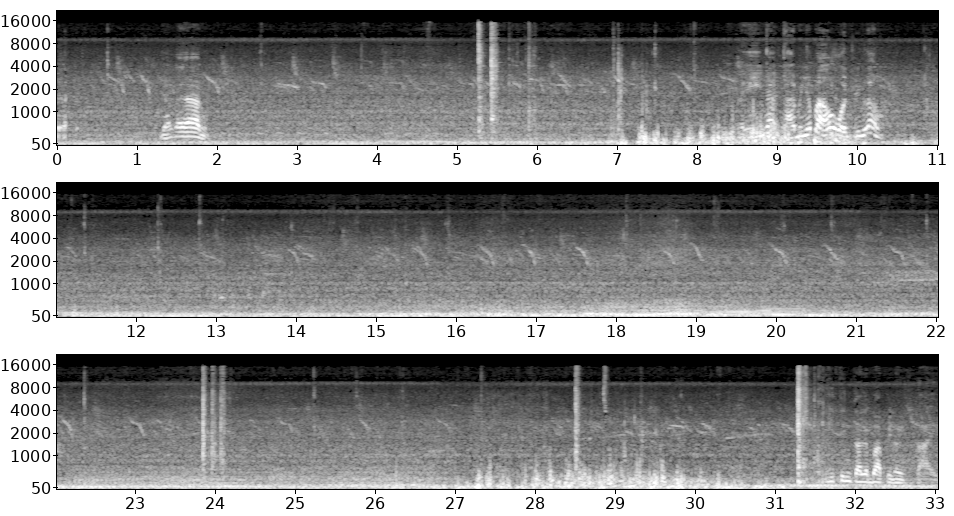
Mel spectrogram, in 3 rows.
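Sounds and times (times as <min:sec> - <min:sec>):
bird chirping: 0:00.0 - 0:33.0.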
